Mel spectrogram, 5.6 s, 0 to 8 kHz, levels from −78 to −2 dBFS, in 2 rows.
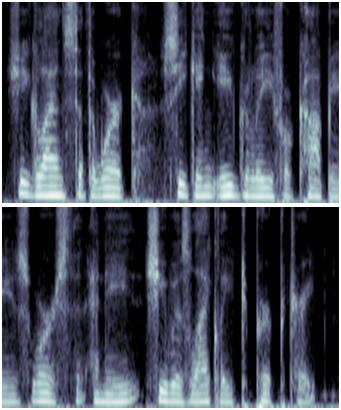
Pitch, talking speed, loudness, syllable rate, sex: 120 Hz, 180 wpm, -17 LUFS, 5.6 syllables/s, male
